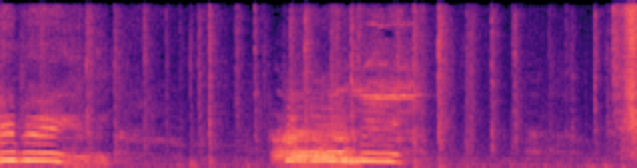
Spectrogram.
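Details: Excited female house dog greeting a person arriving home, often holding a toy or bone in her mouth, gives two bending, nasal whine-moans with a quiet gap between them in a small room.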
